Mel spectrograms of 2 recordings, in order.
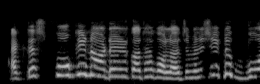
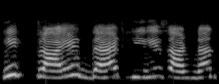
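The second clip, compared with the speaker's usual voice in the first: slow dictation; much slower than usual. Shown as a demonstration. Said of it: "আর".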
